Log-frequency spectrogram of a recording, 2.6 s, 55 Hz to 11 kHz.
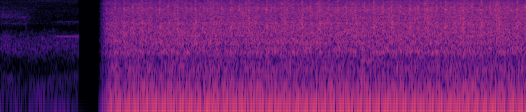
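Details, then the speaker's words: Honda Civic after wiring harness swap, rebuilt engine with decked head, original ignition coils refitted, codes cleared and idle relearn done, previously misfiring on cylinder 2: engine catches and settles into a steady even idle, now running properly. "As you can tell, she's actually running worth a damn now."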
